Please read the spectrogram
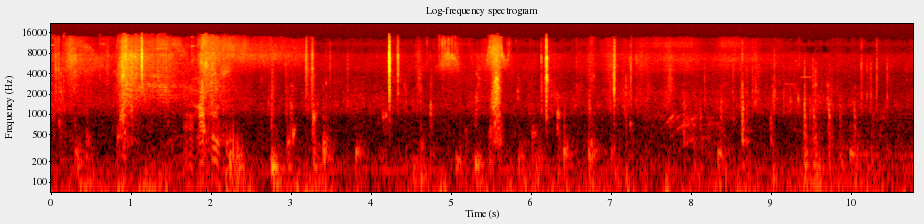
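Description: Water lapping against a bass boat's hull, with a low steady rumble and scattered light clicks and knocks.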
